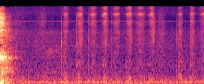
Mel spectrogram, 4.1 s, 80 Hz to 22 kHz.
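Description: Soft coloured pencil (Derwent Drawing, brown ochre 5700) stroking across paper: faint, short, quick scratches repeating about three times a second as hair strands are hatched in.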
